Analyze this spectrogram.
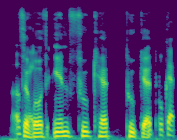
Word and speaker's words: Phuket: interesting they're based in fukat fukat okay and uh it's puket not fukat just a little pronunciation note there a good to know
